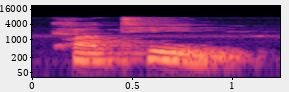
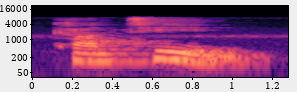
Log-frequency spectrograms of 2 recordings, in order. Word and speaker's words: canteen: Căng tin đọc là canteen, xuống giọng âm đầu tiên và lên giọng âm tin, canteen canteen.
